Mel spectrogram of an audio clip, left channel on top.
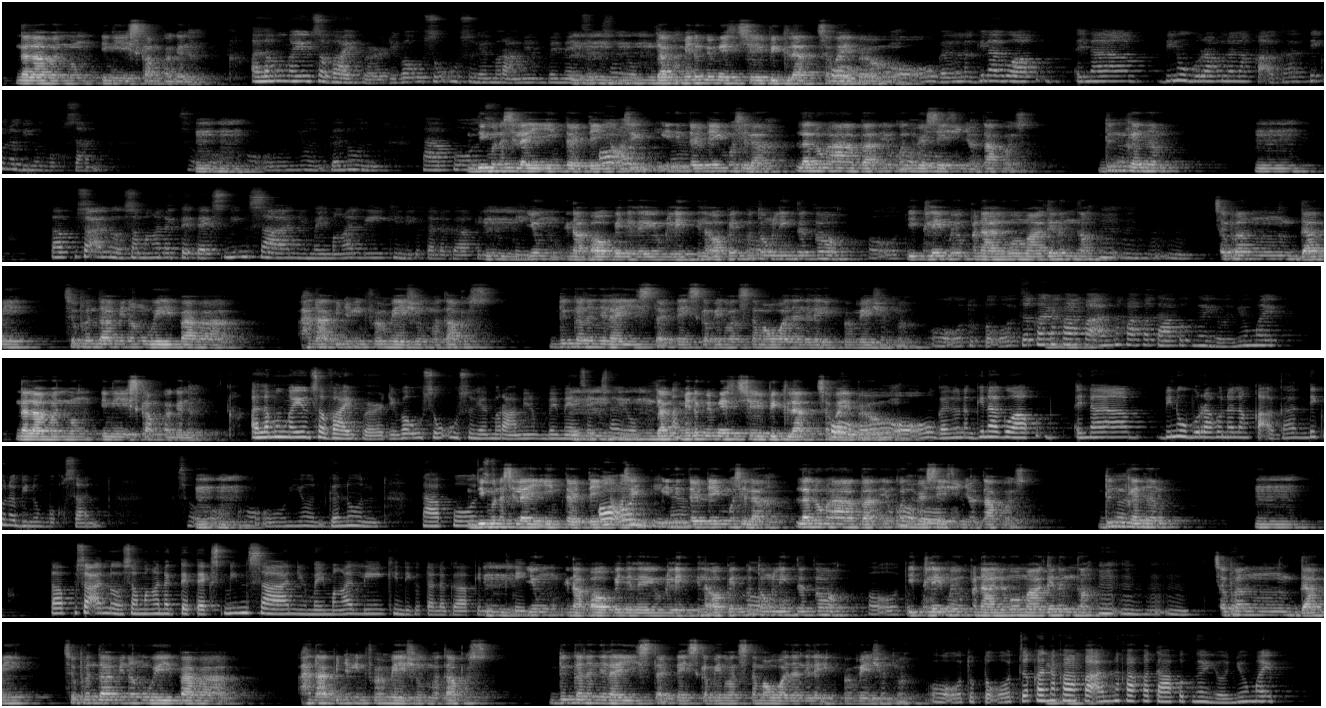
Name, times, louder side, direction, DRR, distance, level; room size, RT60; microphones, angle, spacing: voice 1, 0.1-2.0 5.7-9.0 15.1-15.6 17.9-23.4 24.2-24.8 25.7-26.2 31.2-34.8 35.5-37.3 38.6-39.8 40.3-41.9 42.6-44.5 45.1-48.7 50.3-50.4, right 2 dB, 20° right, 0 dB, 1.1 m, -25 dB
voice 2, 2.3-6.8 8.3-14.5 15.0-18.0 19.2-20.1 22.2-22.8 24.3-24.9 26.9-31.7 33.9-34.4 35.1-36.1 37.4-38.3 38.7-38.8 48.9-52.4, right 6 dB, 55° right, 9 dB, 0.3 m, -29 dB
8.6 x 4.5 x 2.6 m, 0.85 s
head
